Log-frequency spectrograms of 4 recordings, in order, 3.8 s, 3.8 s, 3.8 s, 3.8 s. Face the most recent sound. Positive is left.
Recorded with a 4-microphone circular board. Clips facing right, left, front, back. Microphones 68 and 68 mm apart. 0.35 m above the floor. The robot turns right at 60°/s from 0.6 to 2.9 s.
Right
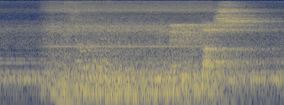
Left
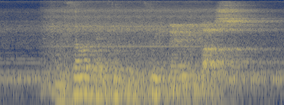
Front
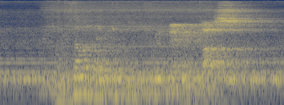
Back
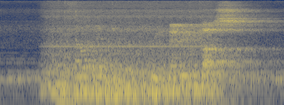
turn(degrees=-95)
